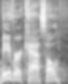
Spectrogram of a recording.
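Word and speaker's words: Belvoir Castle: Close to the manor, there was another great house, a castle called Beaver Castle. It's not spelled like beaver, but call it Beaver Castle.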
